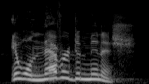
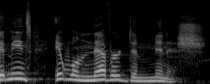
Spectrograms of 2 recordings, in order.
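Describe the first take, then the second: First: "never" lifted higher for emphasis; raised, emphatic "never"; stress on never. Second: Said in the usual way. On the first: Shown as a demonstration. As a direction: lean hard on the word "never".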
